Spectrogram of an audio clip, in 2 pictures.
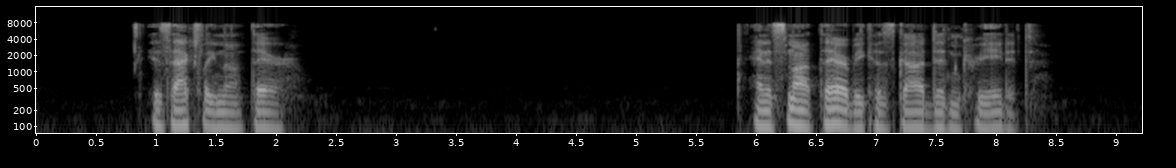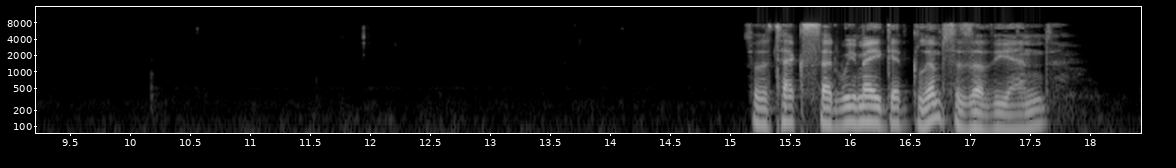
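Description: A man speaks calmly into a close microphone, with long pauses.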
